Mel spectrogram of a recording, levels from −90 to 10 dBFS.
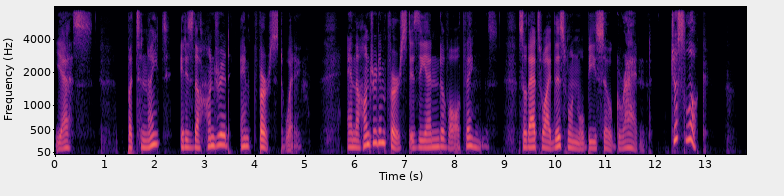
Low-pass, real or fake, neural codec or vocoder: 7.2 kHz; real; none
